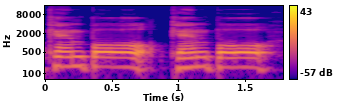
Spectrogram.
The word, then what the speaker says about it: 憲法: 발음은 캠퍼, 음으로는 캔 가서 캠퍼, 위자에 썼죠.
